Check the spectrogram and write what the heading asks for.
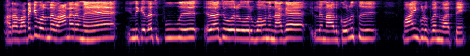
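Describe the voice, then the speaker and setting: A sharp, piercing older mother-in-law, voiced by a performer, who rattles off complaints at speed. She speaks, scolding everyone around her in a comedy skit. Her voice stays high and shrill throughout. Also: flat delivery, brisk. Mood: exasperated.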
